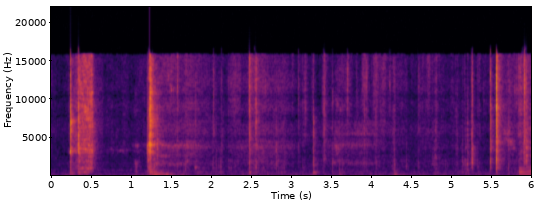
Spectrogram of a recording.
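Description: A utility knife slitting the plastic shrink wrap on a cardboard trading-card box: two quick, sharp scratchy strokes near the start, then light clicks and crinkling of the plastic film as the wrap is worked loose.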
